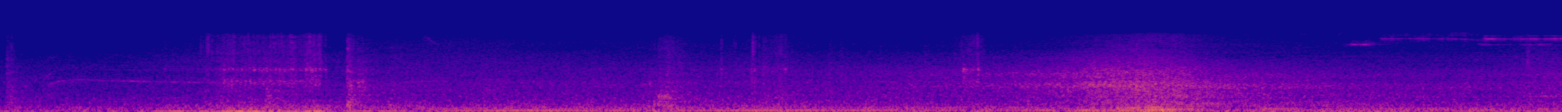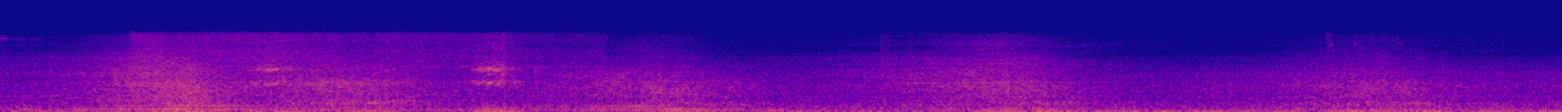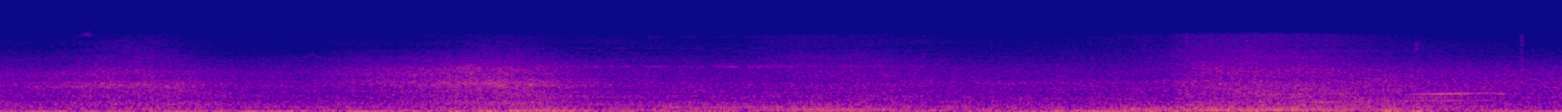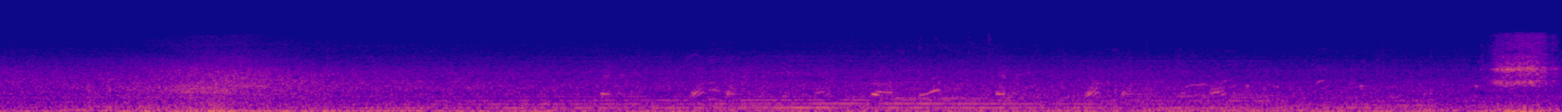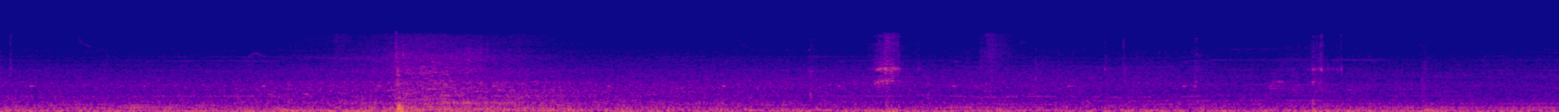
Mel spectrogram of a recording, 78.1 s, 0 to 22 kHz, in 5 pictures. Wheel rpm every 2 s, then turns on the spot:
0, 20, 0, 0, 0, 0, 0, 0, 0, 10, 10, 0, 0, 0, 0, 0, 0, 0, 0, 0, 0, 0, 0, 0, 0, 0, 0, 0, 0, 0, 10, 20, 0, 0, 0, 10, 0, 0, 0.
2-4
